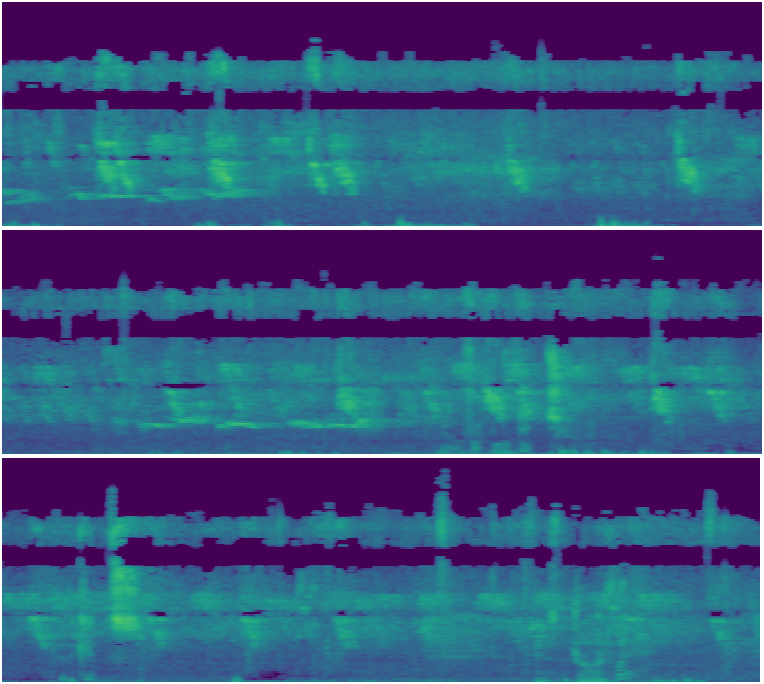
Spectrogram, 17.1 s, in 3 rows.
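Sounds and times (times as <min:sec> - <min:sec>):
birds chirping: 0:00.0 - 0:17.0
dull low thumps: 0:01.5 - 0:03.6, 0:04.4 - 0:05.0, 0:06.5 - 0:17.0.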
